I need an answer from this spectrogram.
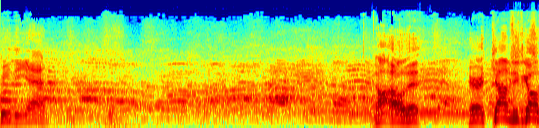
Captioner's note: crowd cheering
